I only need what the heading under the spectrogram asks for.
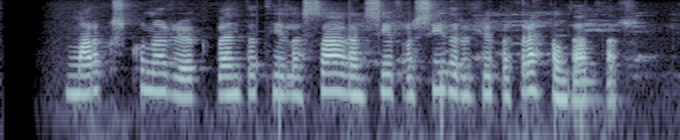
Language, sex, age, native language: Icelandic, female, 40-49, Icelandic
